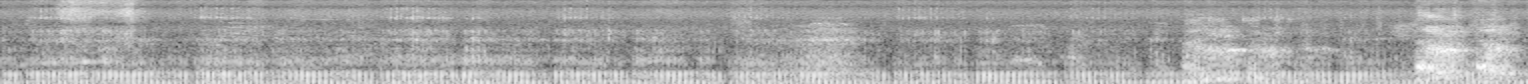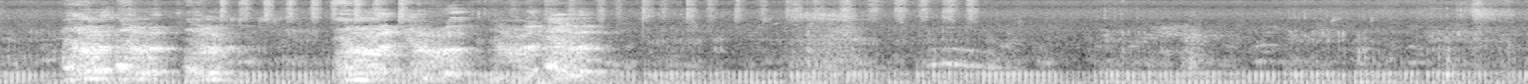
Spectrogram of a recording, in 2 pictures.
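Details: A cat purrs steadily, broken midway by a short run of sharp coughing bursts; the purring continues through the cough.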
